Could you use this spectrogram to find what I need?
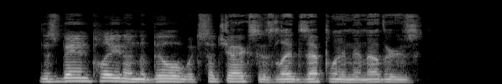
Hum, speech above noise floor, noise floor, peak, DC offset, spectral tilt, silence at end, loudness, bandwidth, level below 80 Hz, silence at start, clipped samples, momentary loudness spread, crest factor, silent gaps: none; 52 dB; -74 dBFS; -6 dBFS; under 0.1%; -5.5 dB/octave; 0.85 s; -22 LUFS; 11.5 kHz; -66 dBFS; 0.4 s; under 0.1%; 7 LU; 16 dB; none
